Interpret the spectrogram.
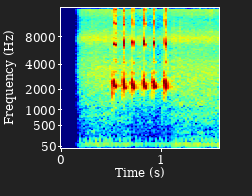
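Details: Yellow-vented bulbul lure song: a quick run of six bright, bubbly notes, evenly spaced, over a low steady hum in the background.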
